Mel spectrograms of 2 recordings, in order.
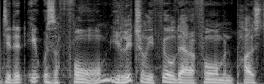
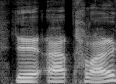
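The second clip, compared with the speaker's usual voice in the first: odd, funny, puppet-like frog voice; 4 semitones higher, 3 dB louder than usual. Imitating the suited guy with a funny voice who handled your application, in a Kermit the Frog voice. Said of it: "Like Kermit the Frog?".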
